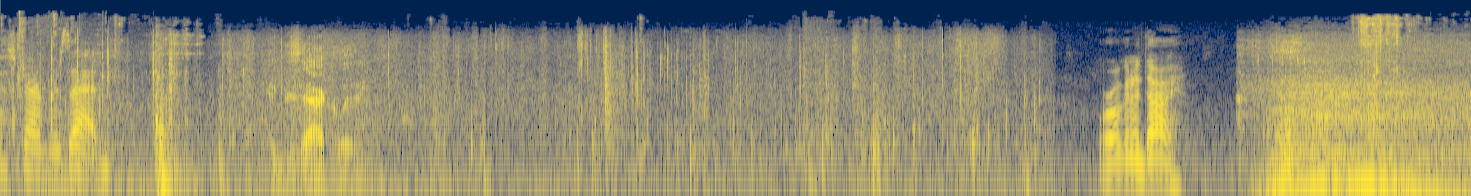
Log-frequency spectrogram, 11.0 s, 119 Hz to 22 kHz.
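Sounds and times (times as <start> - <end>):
faint footsteps: 0.0 - 7.9.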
